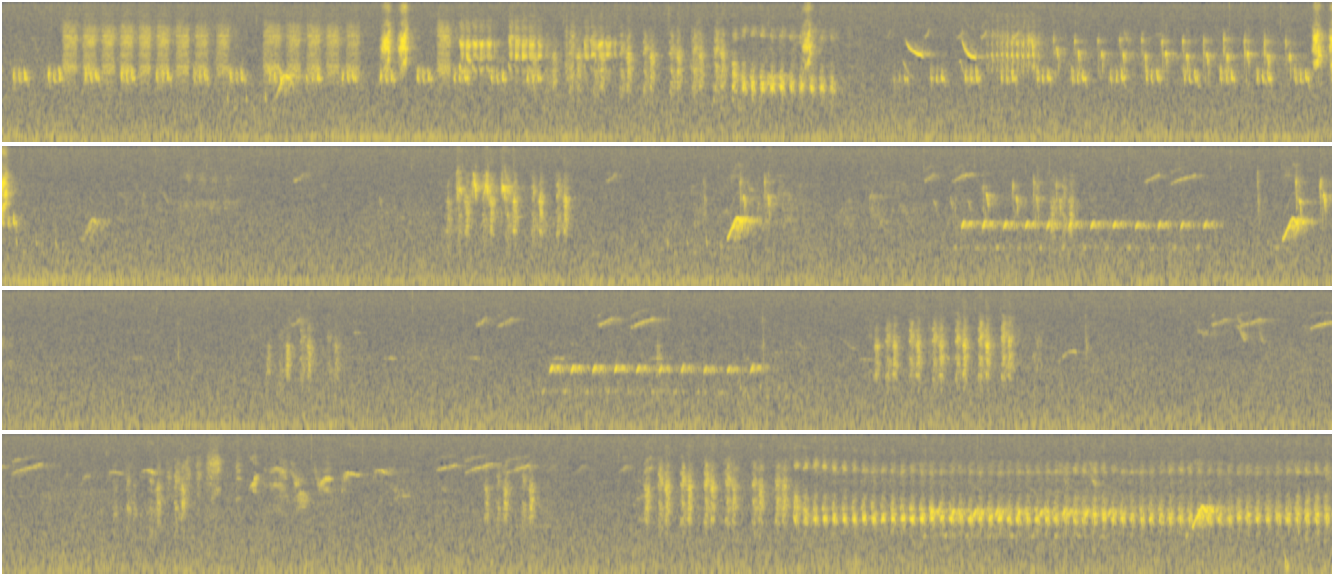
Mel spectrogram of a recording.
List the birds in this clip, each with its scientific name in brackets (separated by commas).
Brown Babbler (Turdoides plebejus), Red-cheeked Cordonbleu (Uraeginthus bengalus), Tawny-flanked Prinia (Prinia subflava), Rattling Cisticola (Cisticola chiniana), Yellow-breasted Apalis (Apalis flavida), Slate-colored Boubou (Laniarius funebris)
